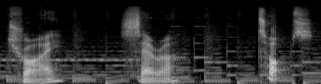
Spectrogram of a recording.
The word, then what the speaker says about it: Triceratops: the brilliant ankylosaurus now it's time for Triceratops try Sara tops can you say it with me try Sara tops let's learn all about Triceratops Triceratops was found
